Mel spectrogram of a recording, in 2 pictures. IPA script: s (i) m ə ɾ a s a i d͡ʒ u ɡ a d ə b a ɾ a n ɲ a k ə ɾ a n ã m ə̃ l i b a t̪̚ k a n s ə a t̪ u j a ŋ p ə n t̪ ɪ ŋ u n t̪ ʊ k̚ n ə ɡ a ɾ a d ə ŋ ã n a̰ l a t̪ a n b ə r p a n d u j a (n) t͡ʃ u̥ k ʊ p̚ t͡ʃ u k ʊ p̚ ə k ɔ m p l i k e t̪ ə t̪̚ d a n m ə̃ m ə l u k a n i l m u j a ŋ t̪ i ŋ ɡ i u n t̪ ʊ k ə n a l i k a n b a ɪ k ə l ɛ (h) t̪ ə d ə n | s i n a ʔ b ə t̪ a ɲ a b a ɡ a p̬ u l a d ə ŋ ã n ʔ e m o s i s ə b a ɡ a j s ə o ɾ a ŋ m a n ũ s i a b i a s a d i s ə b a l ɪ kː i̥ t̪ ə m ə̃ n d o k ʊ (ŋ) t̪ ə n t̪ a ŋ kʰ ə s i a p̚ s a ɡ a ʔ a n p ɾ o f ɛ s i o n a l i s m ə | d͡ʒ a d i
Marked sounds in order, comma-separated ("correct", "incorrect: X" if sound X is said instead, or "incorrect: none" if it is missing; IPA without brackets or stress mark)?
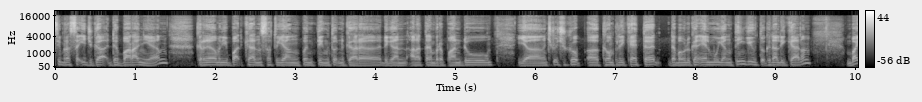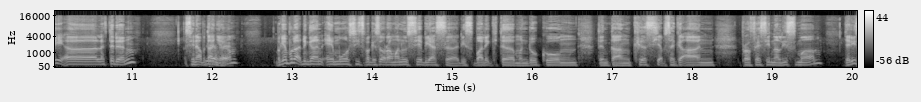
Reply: correct, incorrect: ŋ, incorrect: f, correct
